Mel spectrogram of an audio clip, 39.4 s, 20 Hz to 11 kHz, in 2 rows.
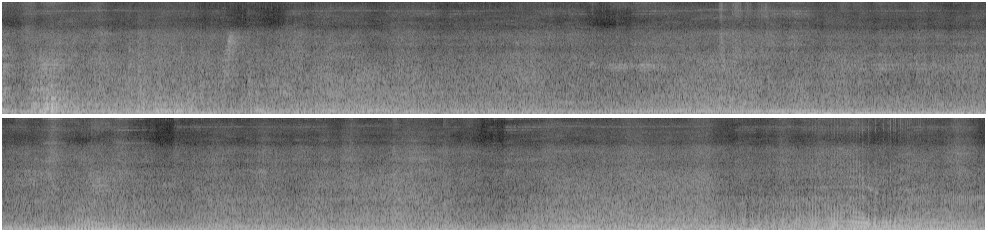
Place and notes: Ln., Sec., Heping E. Rd., Da’an Dist. - Construction Sound
Traffic Sound, Construction Sound, Building site, Building demolition renovation
Sony PCM D50+ Soundman OKM II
